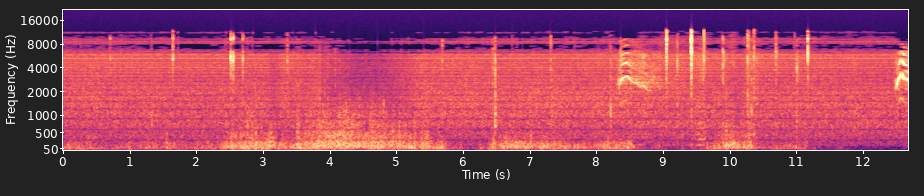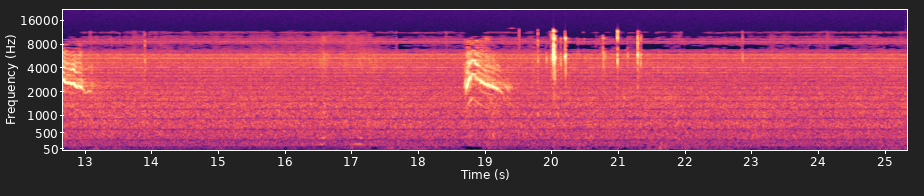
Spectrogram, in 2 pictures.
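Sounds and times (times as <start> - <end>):
gusty low wind noise: 0.0 - 11.2
European honey buzzard anger calls in Hexhamshire: 12.5 - 13.2, 18.7 - 19.4.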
